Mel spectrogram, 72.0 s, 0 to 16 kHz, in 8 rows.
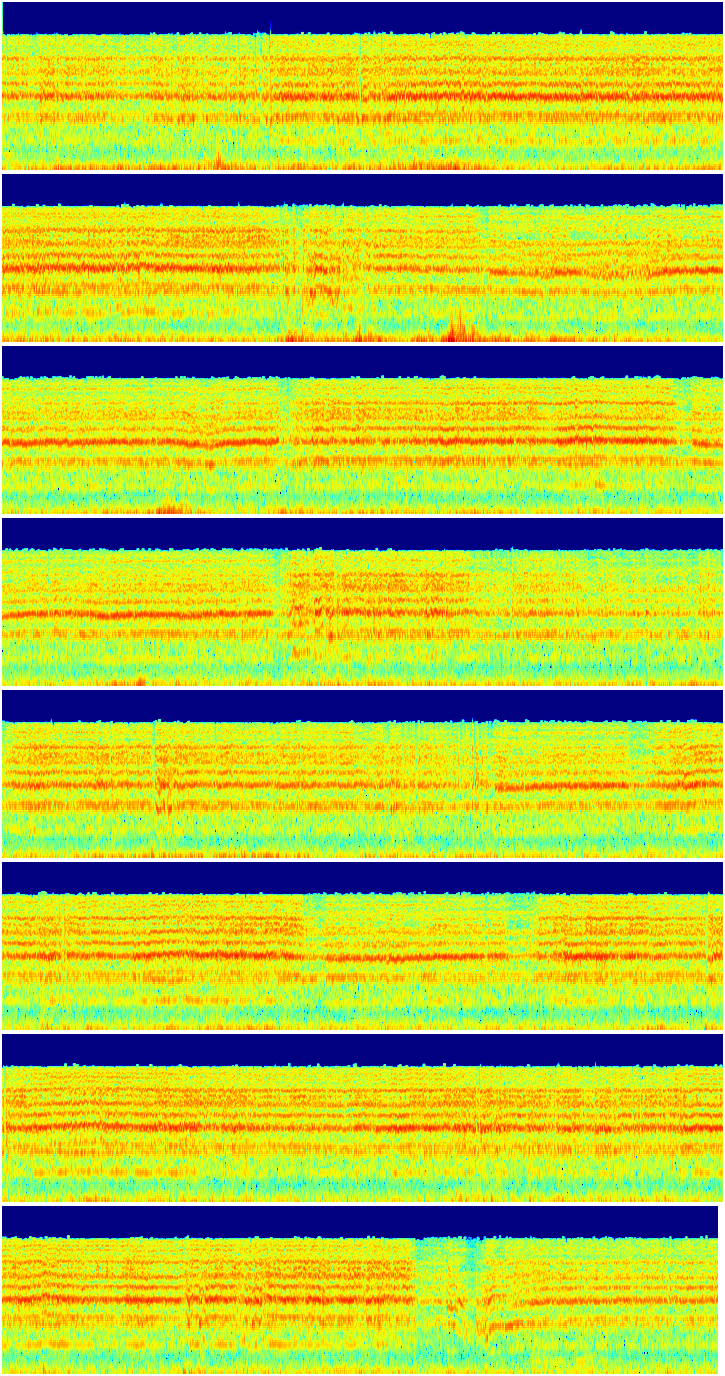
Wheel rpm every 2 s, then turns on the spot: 170, 160, 160, 160, 160, 160, 160, 160, 160, 160, 160, 160, 160, 160, 160, 160, 160, 160, 160, 160, 160, 160, 160, 160, 170, 170, 160, 160, 170, 170, 170, 160, 160, 160, 120, 160.
none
